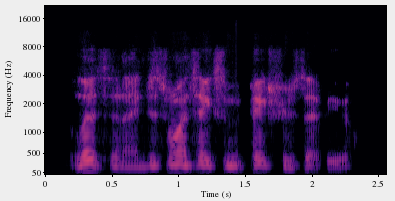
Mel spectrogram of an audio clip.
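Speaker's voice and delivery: creepy, deep voice. Describing a posted picture, voicing China as Jeffrey Dahmer: creepy Jeffrey Dahmer voice. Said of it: "your voice went so good with it".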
